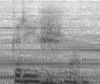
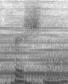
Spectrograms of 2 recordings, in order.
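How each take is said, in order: First: The tongue taps the roof of the mouth. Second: The r and sh are plain English sounds. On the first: "bringing your tongue to the roof of the mouth" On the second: "usually we pronounce it Krishna, Krishna in English"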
